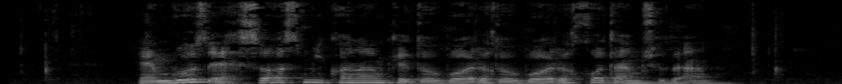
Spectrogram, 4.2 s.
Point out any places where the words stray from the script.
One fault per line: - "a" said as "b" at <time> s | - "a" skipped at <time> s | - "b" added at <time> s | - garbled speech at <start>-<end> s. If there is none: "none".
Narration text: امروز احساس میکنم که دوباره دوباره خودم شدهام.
none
